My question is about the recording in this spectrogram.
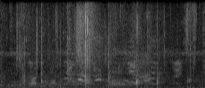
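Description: Rubber handball being struck by hand and smacking off a concrete wall and court during a one-wall handball rally: a series of sharp smacks at irregular intervals.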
